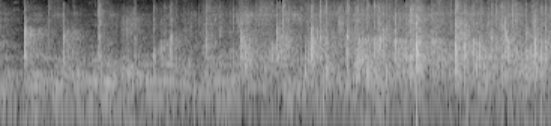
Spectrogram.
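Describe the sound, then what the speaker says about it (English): Applause from an audience at a Rotary club session, honoring club treasurers; dense, steady clapping from many hands fills the clip at moderate loudness, with voices faintly mixed in. "Another round of applause for all the club secretaries."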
